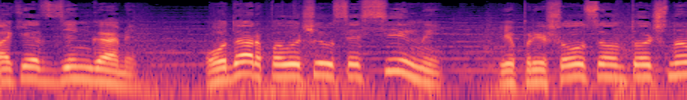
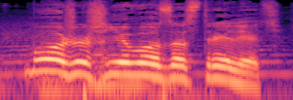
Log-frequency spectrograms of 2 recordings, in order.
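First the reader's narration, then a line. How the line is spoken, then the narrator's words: Bored voice. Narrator (Russian): сказал скучным голосом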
